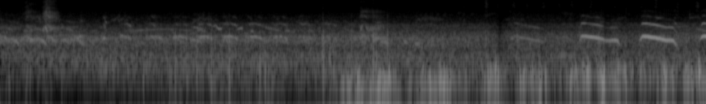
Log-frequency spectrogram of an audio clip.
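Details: Choughs in June, gathered near a family of young choughs just attacked by a pair of nest-defending gulls, give repeated high, downslurred 'chee-ow' calls, loud and aggressive, several birds overlapping, over steady wind rumble.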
